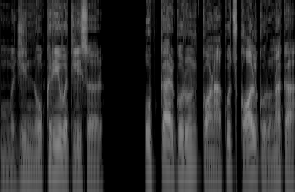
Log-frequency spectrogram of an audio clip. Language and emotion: Goan Konkani, fearful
